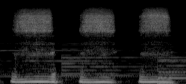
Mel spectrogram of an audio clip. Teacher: Z would be voiced because your vocal cords are together when you say it. Z, z, z. It's the same as the difference between a d sound and a t sound.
